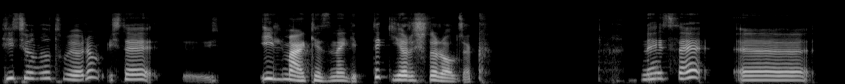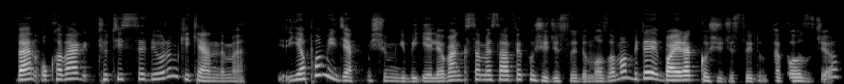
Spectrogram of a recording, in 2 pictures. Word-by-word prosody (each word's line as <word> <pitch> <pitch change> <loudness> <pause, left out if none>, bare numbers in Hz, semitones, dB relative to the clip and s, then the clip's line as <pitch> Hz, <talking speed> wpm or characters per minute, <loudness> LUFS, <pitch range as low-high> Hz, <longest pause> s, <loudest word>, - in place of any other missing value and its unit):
Hiç 285 +2 -2
unutmuyorum, 275 -1 -3
işte, 230 +2 -1 0.2
ııı, 380 -2 -16 0.5
il 265 -3 +1
merkezine 185 -5 +5
gittik 340 - -6
yarışlar 205 -1 +3
olacak. 150 -4 -3 1.5
Neyse, 270 +6 +1 0.3
eee, 195 -1 +1 0.5
ben 230 +3 +8
o 210 - -4
kadar 235 -3 +2
kötü 230 +1 -7
hissediyorum 245 - -5
ki 230 - -7
kendimi 155 -6 -2 0.3
yapamayacakmışım 185 - -2
gibi 150 0 -6
geliyor. 155 +1 -2
Ben 200 +1 +3
kısa 230 +3 -4
mesafe 215 0 0
koşucusuydum 150 - -6
o 150 - -3
zaman. 265 - -2
Bir 255 - -7
de 280 -6 +4
bayrak 205 +1 +7
koşucusuydum 150 -4 -6
Takozcu. 160 - -5
210 Hz, 115 wpm, -24 LUFS, 175-250 Hz, 1.5 s, ben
